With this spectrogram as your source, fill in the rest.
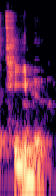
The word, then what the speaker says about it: Temu: Okay, I pronounce Temu as Timu.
